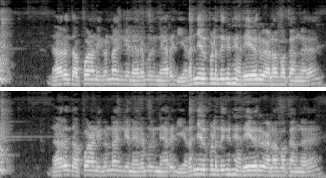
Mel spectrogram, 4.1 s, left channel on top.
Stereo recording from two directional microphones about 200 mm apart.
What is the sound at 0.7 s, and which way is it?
A man's voice, 20° left (ahead or behind).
